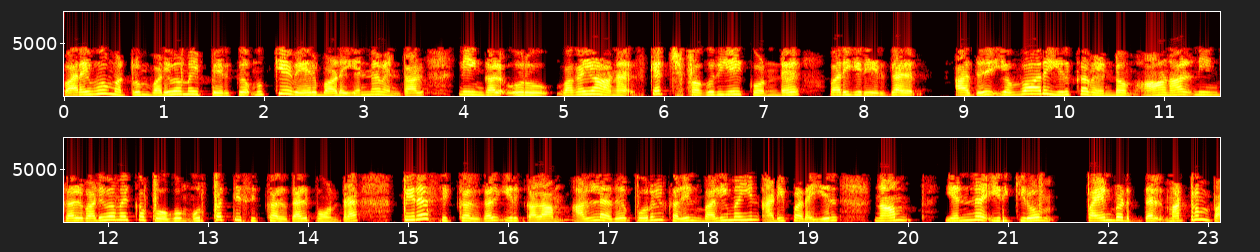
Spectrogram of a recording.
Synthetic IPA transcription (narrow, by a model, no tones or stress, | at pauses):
ʋɐɾɐɪʋɯmɐʈrɯmʋɐɽɪʋɐmɐɪpːɪrkɯmʊkːɪjɐʋeːɾɯbaːɽɯɛnːɐʋɛndraːlniːŋɡɐɭɔɾɯʋɐɣɐjaːnɐskɛʈt͡ʃpɐɣɯðɪjɐɪkːɔɳɖɯ | ʋɐɾɯɣɪriːɾɣɐɭ | ʔɐðɯɛʋːaːɾɯɪɾɯkːɐʋeːɳɖɯmaːnaːlniːŋɡɐɭʋɐɽɪʋɐmɐɪkːɐpːoːɣɯmʊrpɐt̪ːisɪkːɐlɣɐɭpoːndrɐpɪɾɐsɪkːɐlɣɐɭɪɾɯkːɐlaːmɐlːɐðɯpɔɾɯɭɣɐɭɪnʋɐlɪmɐjɪnʔɐɽɪpːɐɽɐjɪlnaːm | ɛnːɐʔɪɾɯkːɪroːm | pɐjɐnpɐɽɯt̪ːɐlmɐʈrɯmpɐ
